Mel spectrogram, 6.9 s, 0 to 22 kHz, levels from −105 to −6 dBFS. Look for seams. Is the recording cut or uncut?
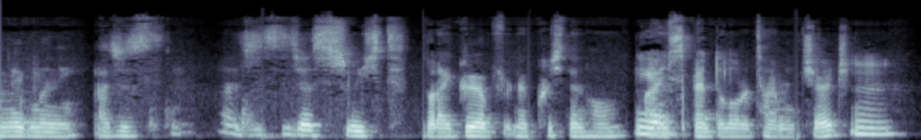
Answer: cut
